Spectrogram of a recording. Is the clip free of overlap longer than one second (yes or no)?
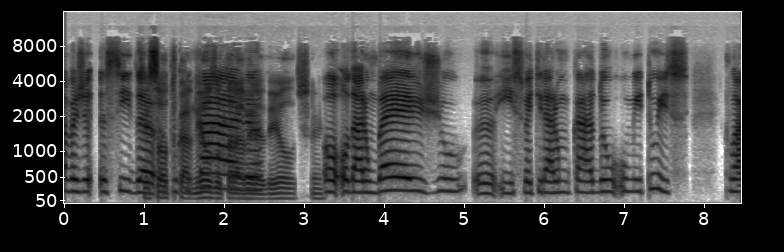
no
